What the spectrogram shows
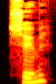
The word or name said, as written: søm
